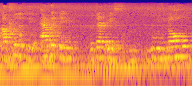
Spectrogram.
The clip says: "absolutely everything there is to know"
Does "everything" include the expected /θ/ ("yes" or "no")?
no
